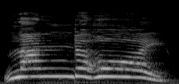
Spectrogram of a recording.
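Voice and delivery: high, drawn-out lookout call; shout. A narrator's reading. Lookout in the crow's nest to the crew, long shout. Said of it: "a voice from the crow's nest shouted".

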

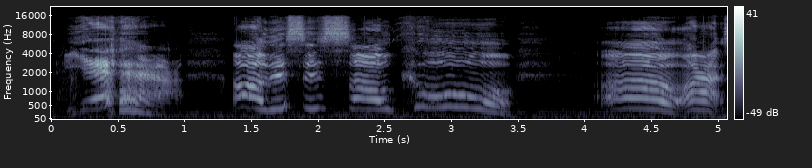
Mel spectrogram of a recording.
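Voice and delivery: high, slow, drawn-out gushing; whoop, then stretch out the delight; excited cheer. Real, not acted. Player celebrates what the game allows, excited.

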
